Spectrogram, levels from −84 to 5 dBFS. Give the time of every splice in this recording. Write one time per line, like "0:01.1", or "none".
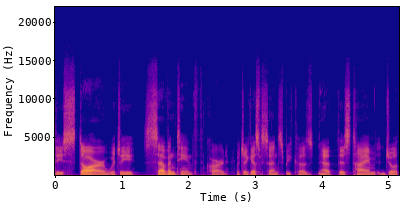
0:00.9
0:02.2
0:02.7
0:03.1
0:03.9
